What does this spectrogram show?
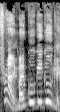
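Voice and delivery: very high, loud, shrill fake Indian accent. Retelling a sitcom scene, imitating a put-on Indian accent. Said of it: "In different inflections".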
